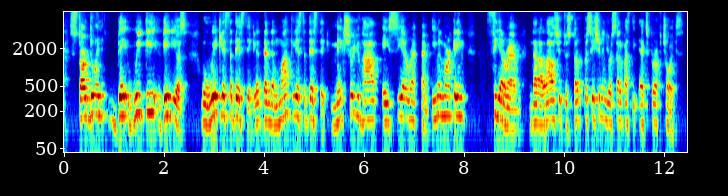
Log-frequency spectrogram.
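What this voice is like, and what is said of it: Speaking very fast. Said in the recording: “I'm saying this very fast”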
